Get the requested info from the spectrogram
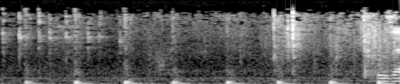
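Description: A steady low thump about twice a second, with scattered light clicks like keyboard typing over it, and paper being handled near the end.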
